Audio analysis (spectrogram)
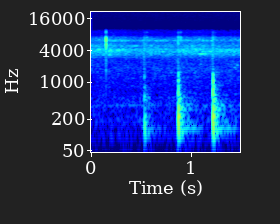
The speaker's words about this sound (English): When I reached the front door, it was closed. I knocked, knock, knock, knock.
